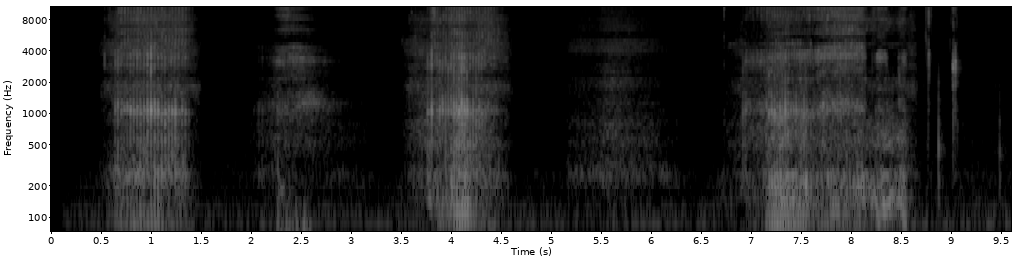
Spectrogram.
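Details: Loud rasping snores alternating with softer breaths, about five cycles in ten seconds, a few clicks at the end; two sleeping dogs, Jack and Douglas, snoring.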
